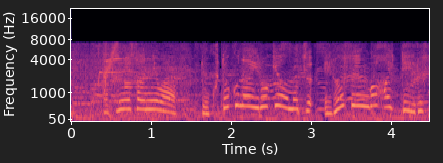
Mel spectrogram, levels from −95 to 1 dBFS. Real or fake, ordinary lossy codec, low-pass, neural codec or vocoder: real; none; 7.2 kHz; none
